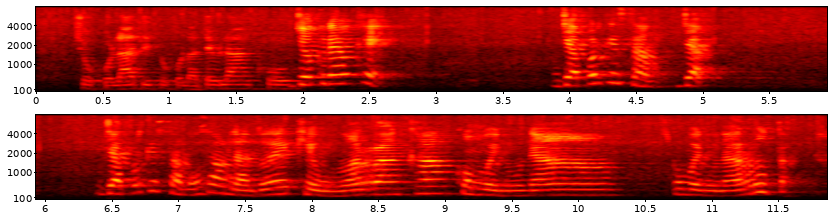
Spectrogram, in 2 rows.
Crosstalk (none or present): none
